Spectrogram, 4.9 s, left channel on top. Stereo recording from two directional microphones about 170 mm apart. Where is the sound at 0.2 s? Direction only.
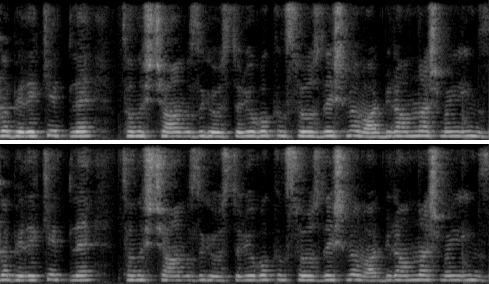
20° left (ahead or behind).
